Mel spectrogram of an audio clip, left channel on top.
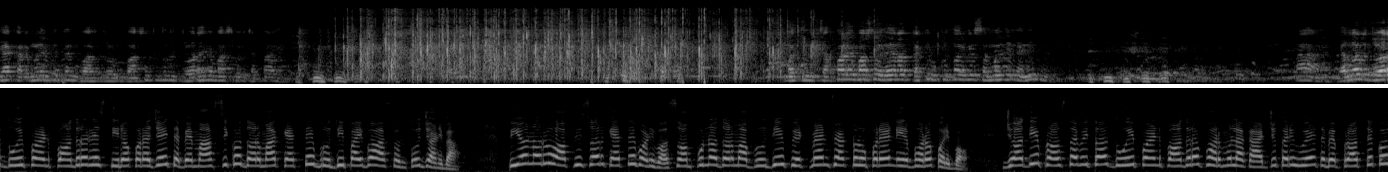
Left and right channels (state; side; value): different; both; correlation 0.00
